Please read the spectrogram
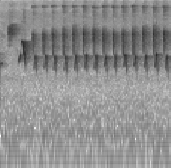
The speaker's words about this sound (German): Nachtigall.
